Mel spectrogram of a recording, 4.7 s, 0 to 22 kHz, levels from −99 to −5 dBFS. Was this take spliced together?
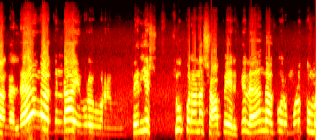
no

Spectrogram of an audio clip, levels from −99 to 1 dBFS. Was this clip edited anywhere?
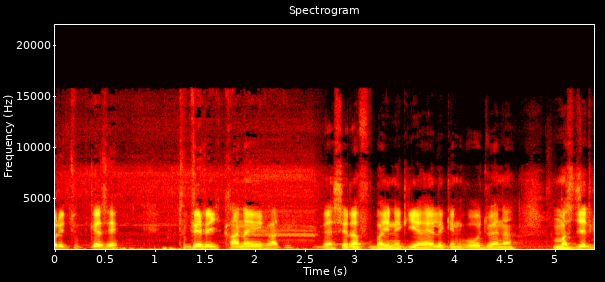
yes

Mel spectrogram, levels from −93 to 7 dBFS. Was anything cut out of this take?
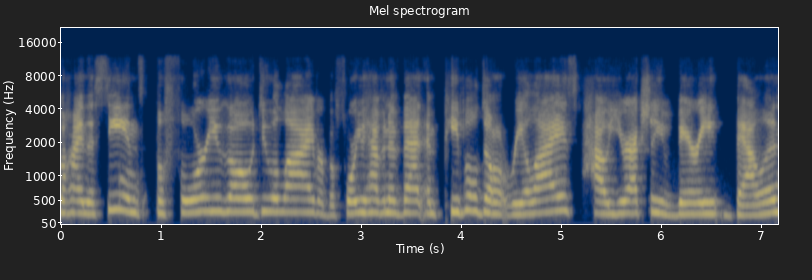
no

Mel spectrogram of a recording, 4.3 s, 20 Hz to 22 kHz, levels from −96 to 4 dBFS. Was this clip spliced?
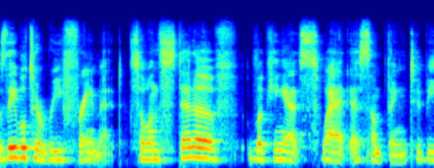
no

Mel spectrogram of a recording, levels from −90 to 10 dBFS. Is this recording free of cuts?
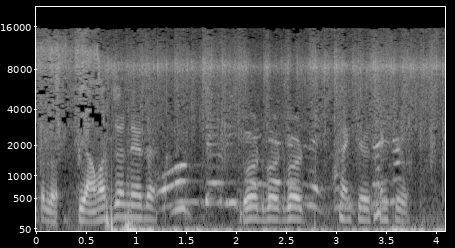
yes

